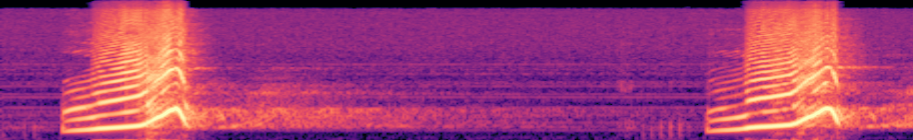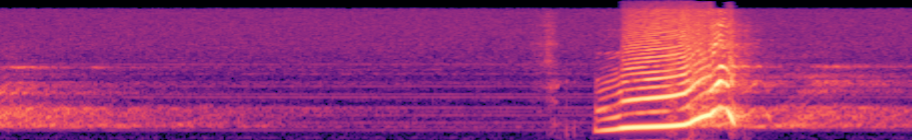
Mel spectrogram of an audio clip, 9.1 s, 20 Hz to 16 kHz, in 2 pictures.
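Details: Hyenas heard calling at night, 02:35 on 29 May 2020, by a waterhole camera at Gowrie dam, Djuma Game Reserve, Sabi Sand, South Africa: three loud rising whoops, each about four seconds apart, trailing off into reverberation.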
